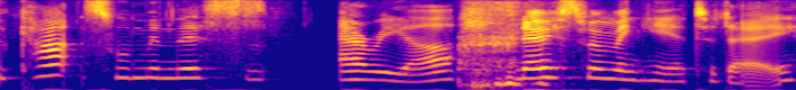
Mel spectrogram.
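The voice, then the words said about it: Fairly good put-on British accent. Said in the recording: “That sounds British... That's pretty good.”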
